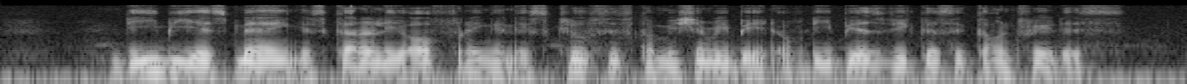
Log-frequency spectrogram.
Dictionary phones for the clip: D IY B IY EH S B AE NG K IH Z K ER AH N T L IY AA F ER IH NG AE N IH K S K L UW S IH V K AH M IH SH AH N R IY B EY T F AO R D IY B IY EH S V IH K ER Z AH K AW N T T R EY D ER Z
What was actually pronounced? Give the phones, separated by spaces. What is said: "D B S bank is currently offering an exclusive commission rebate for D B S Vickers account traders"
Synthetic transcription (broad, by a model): D IY B IY EH S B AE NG IH S K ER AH N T L IY AA F ER IH NG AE N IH K S K L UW S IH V K AH M IH SH AH N R IY B EY T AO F D IY B IY EH S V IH K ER S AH K AW N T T R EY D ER S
